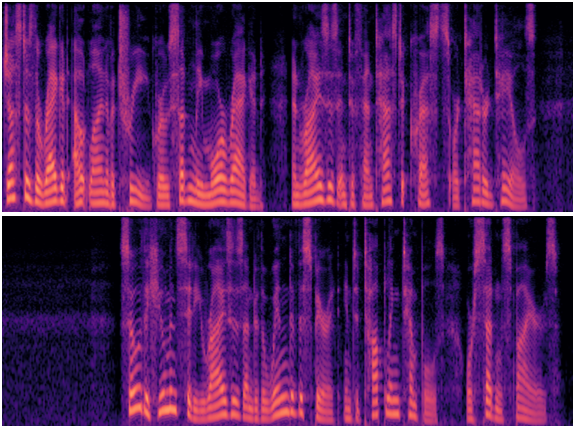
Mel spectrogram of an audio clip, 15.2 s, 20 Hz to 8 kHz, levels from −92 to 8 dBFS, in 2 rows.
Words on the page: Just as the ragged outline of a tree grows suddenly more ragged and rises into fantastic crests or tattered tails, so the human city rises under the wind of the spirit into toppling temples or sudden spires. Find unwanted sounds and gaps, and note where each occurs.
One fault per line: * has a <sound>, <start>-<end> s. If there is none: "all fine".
all fine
